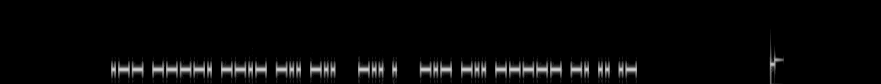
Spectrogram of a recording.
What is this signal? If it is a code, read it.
Morse code, heard as a keyed tone, about 36 wpm, 700 Hz. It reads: W9QDD DE KD0NIA
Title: USA Callsign DE Callsign 35wpm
